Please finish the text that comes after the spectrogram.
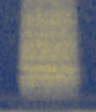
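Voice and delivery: hissed shush; sharp shush. A narrator's reading. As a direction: hush someone urgently. Hushing someone at night.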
